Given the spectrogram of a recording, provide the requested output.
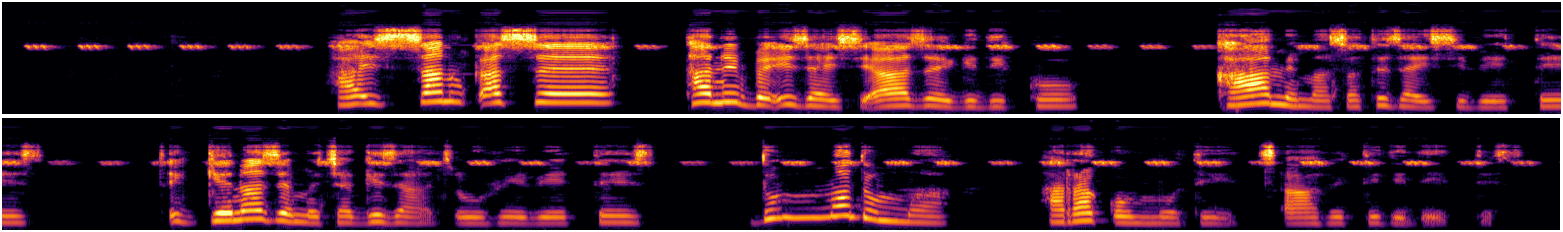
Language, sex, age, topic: Gamo, female, 25-35, government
